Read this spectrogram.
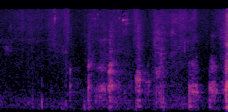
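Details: Pet dog in rough-housing play, indoors: short, grumbling growl-whimpers repeated about every quarter second, each a brief voiced burst, ending in a louder yelp-like note.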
